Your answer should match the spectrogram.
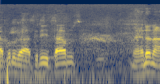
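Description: A man speaking, with a short pause just after the middle before he carries on.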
